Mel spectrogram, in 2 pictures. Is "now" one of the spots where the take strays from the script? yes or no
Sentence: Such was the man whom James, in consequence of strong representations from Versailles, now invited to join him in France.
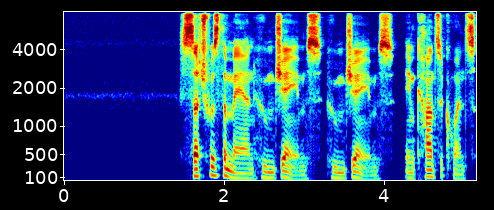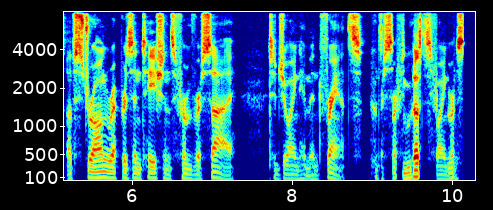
yes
